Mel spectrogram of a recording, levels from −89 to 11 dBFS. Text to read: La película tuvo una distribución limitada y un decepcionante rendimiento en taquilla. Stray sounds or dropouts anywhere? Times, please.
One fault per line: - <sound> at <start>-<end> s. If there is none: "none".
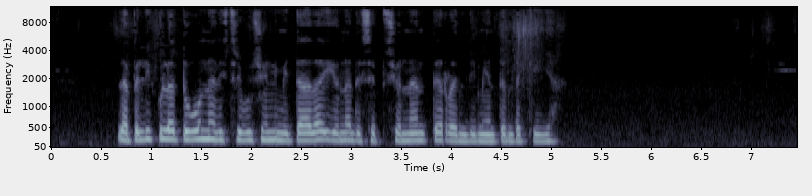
none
